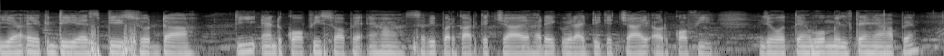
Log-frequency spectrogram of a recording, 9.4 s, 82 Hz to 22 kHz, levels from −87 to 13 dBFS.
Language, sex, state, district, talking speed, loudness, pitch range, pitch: Hindi, male, Bihar, Darbhanga, 180 wpm, -18 LUFS, 105-115 Hz, 110 Hz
